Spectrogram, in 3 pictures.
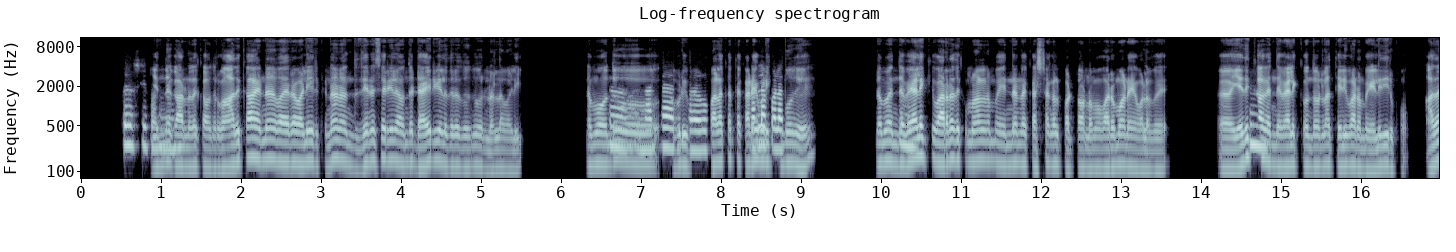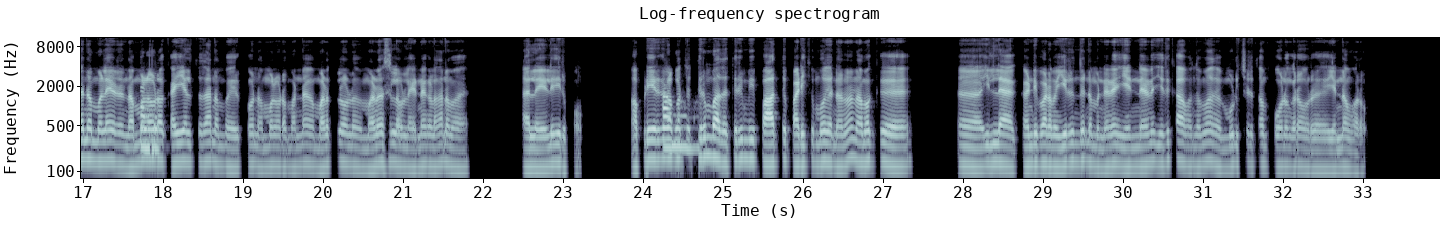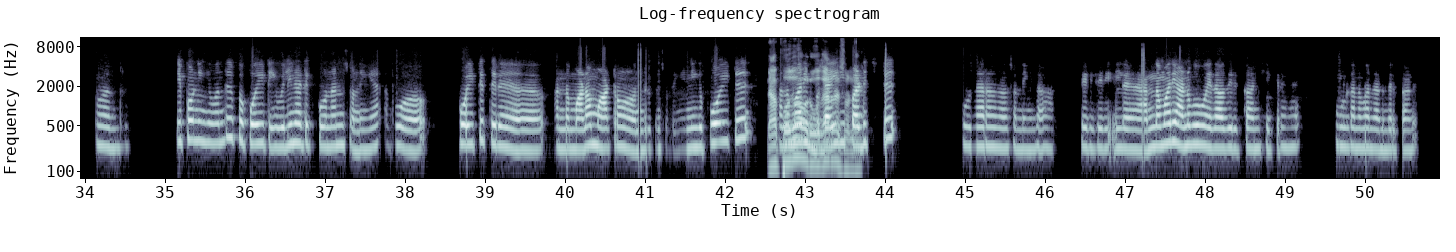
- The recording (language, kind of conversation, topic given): Tamil, podcast, உற்சாகம் குறைந்திருக்கும் போது நீங்கள் உங்கள் படைப்பை எப்படித் தொடங்குவீர்கள்?
- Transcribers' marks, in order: static; distorted speech; mechanical hum; tapping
